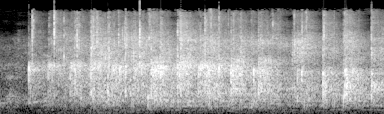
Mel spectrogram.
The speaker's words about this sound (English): So please give a round of applause for John Denton.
